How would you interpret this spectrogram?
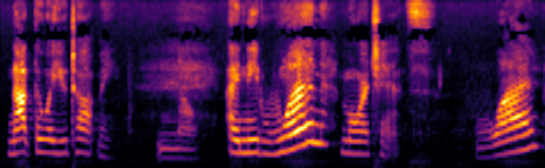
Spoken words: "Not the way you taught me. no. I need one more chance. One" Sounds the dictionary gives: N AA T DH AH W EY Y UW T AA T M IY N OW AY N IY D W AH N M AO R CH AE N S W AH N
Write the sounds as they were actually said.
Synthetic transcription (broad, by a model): N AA T DH AH W EY Y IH T AA T M IY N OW AY N IY D W AH N M AO R CH AE N S W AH N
